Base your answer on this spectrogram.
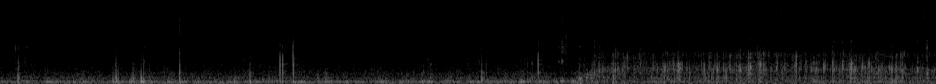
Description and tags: Sound of boiling water.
